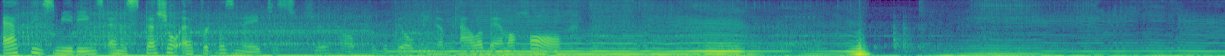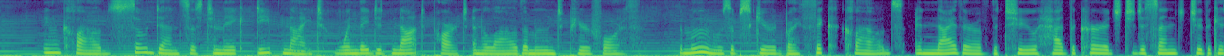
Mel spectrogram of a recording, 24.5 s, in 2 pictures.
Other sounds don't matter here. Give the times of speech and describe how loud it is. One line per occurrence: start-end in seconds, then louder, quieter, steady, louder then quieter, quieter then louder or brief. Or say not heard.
0.0-5.8 quieter then louder
12.7-24.4 steady.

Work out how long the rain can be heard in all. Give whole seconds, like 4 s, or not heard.
not heard.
